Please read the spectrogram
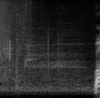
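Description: Faint, brief rustle of a clear plastic parts bag being handled, followed by low room tone with a couple of tiny ticks.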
